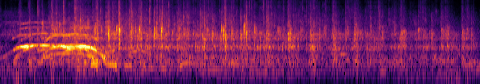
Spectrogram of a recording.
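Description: Audience applauding, loudest in the first second and tapering off over several seconds, with a few voices whooping near the start.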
